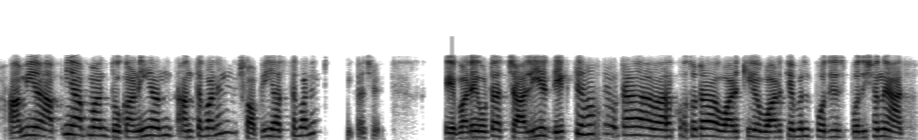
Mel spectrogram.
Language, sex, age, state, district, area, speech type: Bengali, male, 45-60, West Bengal, Darjeeling, rural, conversation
